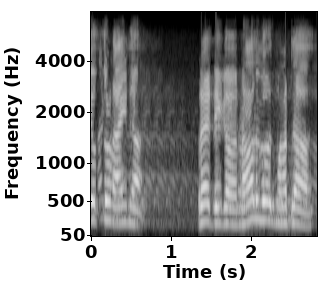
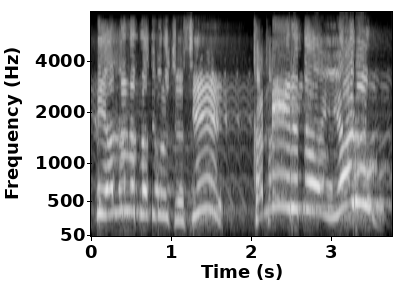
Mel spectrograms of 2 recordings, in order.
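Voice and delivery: building preaching; 5 semitones higher than usual. Acted.

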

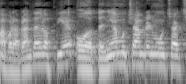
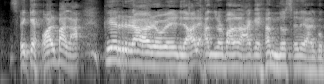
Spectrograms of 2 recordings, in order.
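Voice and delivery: sarcastic jab; 3 semitones higher, 6 dB louder than usual. Real, not acted. Sarcastic jab at Albalá complaining.

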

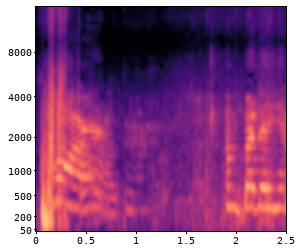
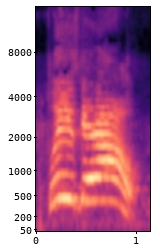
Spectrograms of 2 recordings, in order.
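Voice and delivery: loud, higher-pitched plea; exasperated raised-voice plea; pleading shout; 5 semitones higher, 10 dB louder than usual. Real, not acted. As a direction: shout it, begging them to leave. Begging someone to leave room.

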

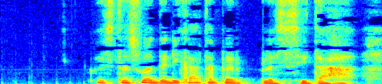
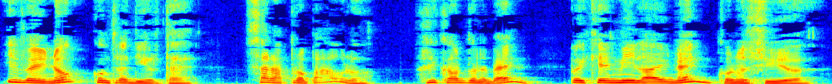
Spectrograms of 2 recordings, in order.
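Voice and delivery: grudging Turin cousin. Acted. Drunk cousin conceding to the narrator, Turin accent. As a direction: give in grudgingly in broad Piedmontese.

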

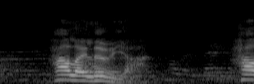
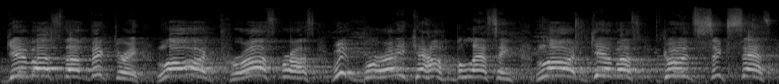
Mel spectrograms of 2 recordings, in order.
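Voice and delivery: preaching at full force; 7 semitones higher, 6 dB louder than usual. Acted. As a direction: cry out to heaven and make the crowd answer. Preacher leads shouted prayer.

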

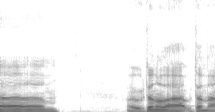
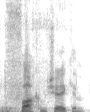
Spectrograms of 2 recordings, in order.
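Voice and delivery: normal talking voice

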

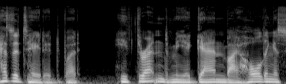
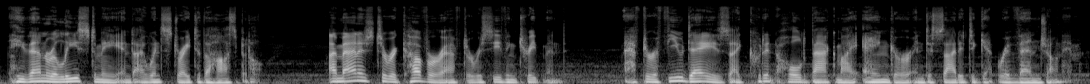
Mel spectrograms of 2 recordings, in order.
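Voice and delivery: usual speaking voice

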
